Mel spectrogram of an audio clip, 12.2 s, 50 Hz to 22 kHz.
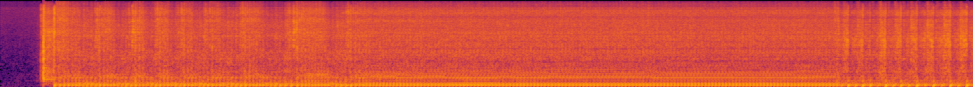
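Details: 1982 Honda ATC 110 three-wheeler, long unused, after fixing a sticking carburetor float needle, run on choke; single cylinder runs fast and uneven, won't settle to a steady idle, idle screw setting unknown.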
